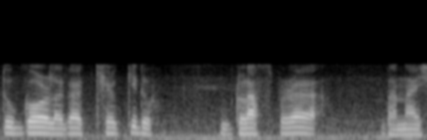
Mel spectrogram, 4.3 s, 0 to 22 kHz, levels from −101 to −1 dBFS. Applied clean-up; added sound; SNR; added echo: none; none; none; none.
